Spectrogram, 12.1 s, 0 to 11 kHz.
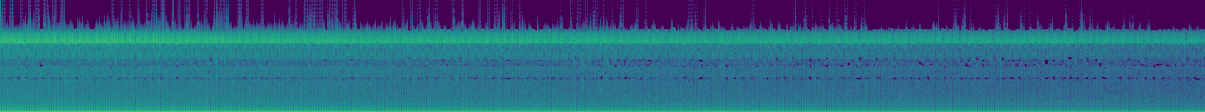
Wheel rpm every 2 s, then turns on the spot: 0, 0, 0, 0, 0, 0.
none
